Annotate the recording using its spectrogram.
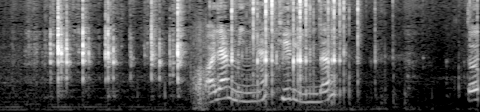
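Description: A spoon scrapes and stirs inside a plastic bowl.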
